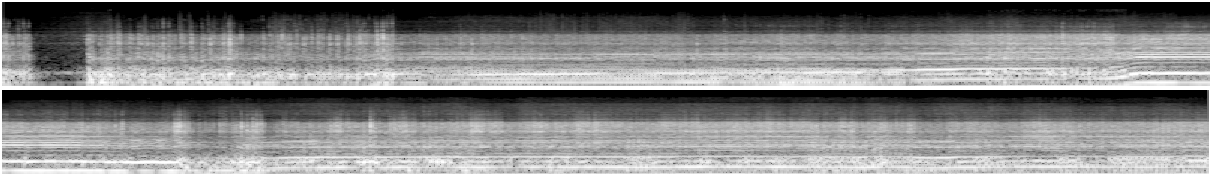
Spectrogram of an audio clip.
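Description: Yamaha WaveRunner jet ski engine running hard at speed, with water and wind rushing past. The engine comes up to full loudness about a second in and holds steady, with a brief change in its note around the middle.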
